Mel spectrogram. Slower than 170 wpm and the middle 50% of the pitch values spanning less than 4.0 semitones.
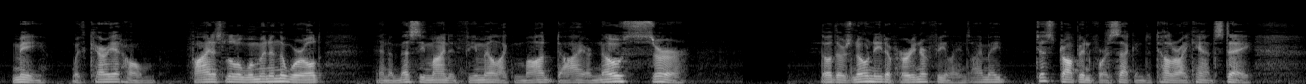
No: average, 195 wpm; average, 3.6 semitones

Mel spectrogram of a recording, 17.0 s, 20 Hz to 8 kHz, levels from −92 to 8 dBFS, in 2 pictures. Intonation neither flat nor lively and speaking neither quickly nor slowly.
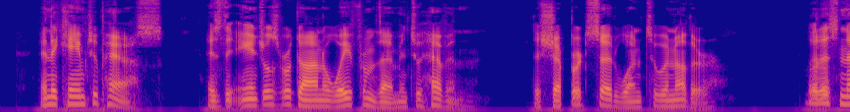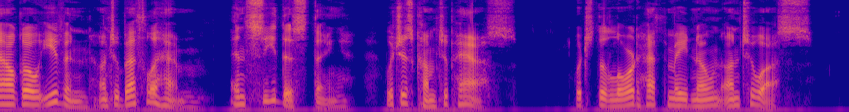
No: wide, 6.1 semitones; average, 160 wpm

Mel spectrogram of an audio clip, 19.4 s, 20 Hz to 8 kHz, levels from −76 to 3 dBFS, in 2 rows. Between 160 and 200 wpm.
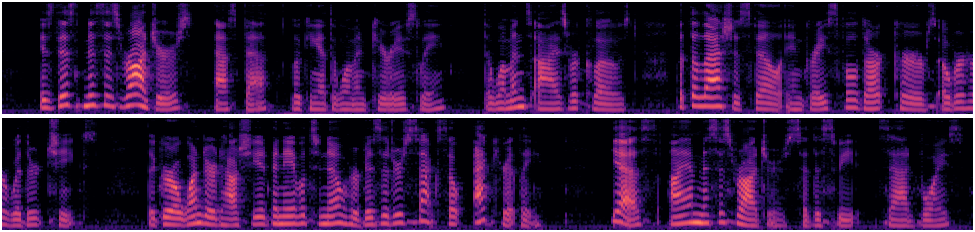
Yes: average, 165 wpm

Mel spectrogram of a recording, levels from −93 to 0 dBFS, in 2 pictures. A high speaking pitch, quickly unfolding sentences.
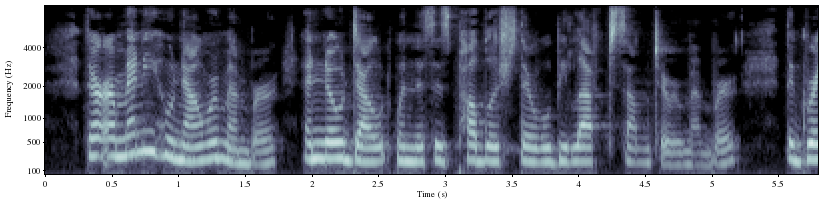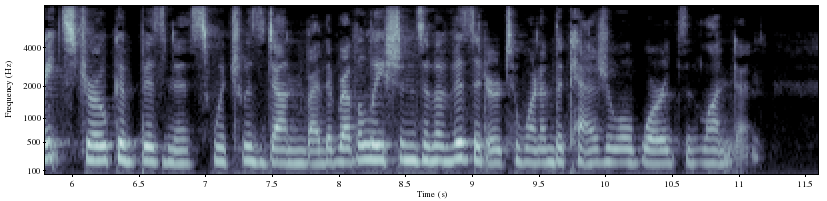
Yes: high, 210 Hz; fast, 215 wpm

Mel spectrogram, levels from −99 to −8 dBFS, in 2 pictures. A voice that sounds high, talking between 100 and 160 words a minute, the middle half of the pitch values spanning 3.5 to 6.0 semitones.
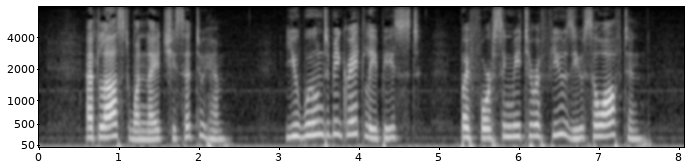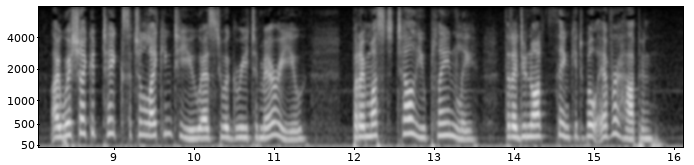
No: high, 225 Hz; average, 195 wpm; average, 4.2 semitones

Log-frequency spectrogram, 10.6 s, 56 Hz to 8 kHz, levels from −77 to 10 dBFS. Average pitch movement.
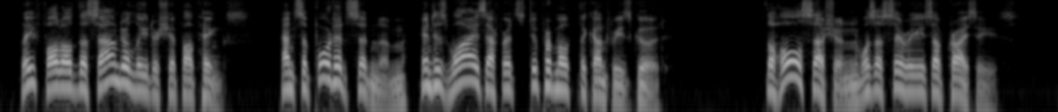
No: wide, 6.5 semitones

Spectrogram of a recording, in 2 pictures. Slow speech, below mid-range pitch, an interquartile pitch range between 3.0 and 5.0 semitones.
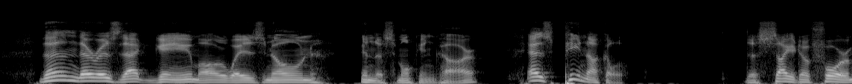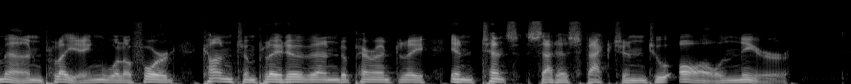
Yes: slow, 105 wpm; low, 105 Hz; average, 3.6 semitones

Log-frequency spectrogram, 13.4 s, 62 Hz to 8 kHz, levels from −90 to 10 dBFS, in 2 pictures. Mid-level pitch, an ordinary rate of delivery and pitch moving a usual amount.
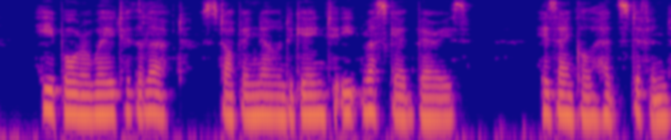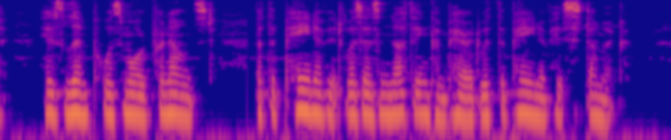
No: medium, 150 Hz; average, 170 wpm; narrow, 1.8 semitones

